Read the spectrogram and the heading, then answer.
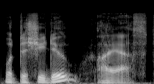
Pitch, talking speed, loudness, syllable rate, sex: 110 Hz, 235 wpm, -18 LUFS, 5.2 syllables/s, male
